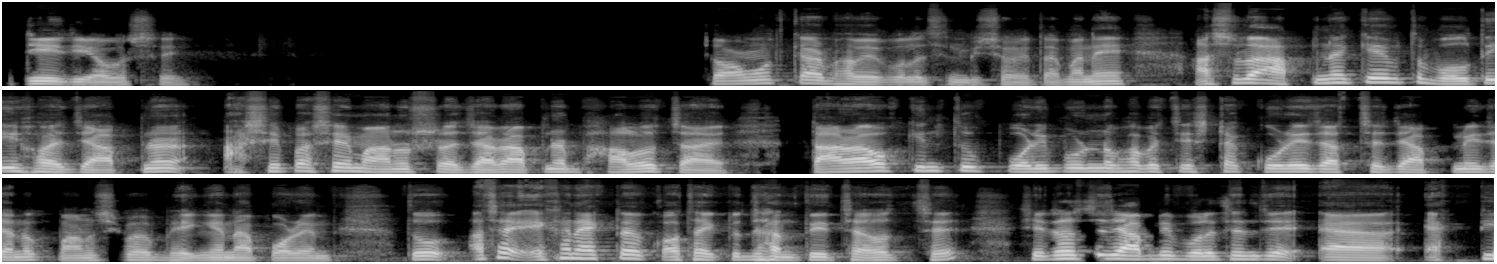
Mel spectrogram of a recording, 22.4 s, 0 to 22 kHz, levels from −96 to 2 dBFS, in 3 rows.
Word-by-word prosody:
জি, -, -, +3 dB, 0.2 s
জি, 115 Hz, -, -2 dB
অবশ্যই। 100 Hz, -2 st, -10 dB, 2.7 s
চমৎকারভাবে 135 Hz, -3 st, -2 dB
বলেছেন 105 Hz, 0 st, -8 dB
বিষয়টা। 100 Hz, 0 st, -9 dB
মানে 115 Hz, +3 st, -1 dB, 0.5 s
আসলে 170 Hz, +8 st, +1 dB
আপনাকেই 185 Hz, +4 st, 0 dB
তো -, -, -1 dB
বলতেই 125 Hz, +6 st, +2 dB
হয় 130 Hz, -3 st, +3 dB
যে, 120 Hz, -, +1 dB
আপনার 145 Hz, +8 st, 0 dB, 0.3 s
আশেপাশের 165 Hz, +2 st, -1 dB
মানুষরা 125 Hz, 0 st, +1 dB
যারা 115 Hz, +1 st, +4 dB
আপনার 130 Hz, +2 st, -2 dB, 0.2 s
ভালো 120 Hz, +3 st, +2 dB, 0.2 s
চায়, 95 Hz, -3 st, +1 dB, 0.5 s
তারাও 150 Hz, +5 st, +6 dB
কিন্তু 175 Hz, 0 st, -1 dB, 0.2 s
পরিপূর্ণভাবে 145 Hz, +1 st, +1 dB
চেষ্টা 140 Hz, +1 st, -4 dB, 0.2 s
করেই 145 Hz, 0 st, +4 dB
যাচ্ছে 125 Hz, +1 st, 0 dB
যে, 125 Hz, -, +1 dB
আপনি 125 Hz, +3 st, -3 dB
যেন 125 Hz, -, +1 dB, 0.2 s
মানসিকভাবে 115 Hz, +3 st, -4 dB
ভেঙে 110 Hz, +3 st, -1 dB
না 115 Hz, -, +2 dB
পড়েন। 110 Hz, -1 st, -1 dB, 0.4 s
তো -, -, 0 dB, 0.3 s
আচ্ছা, 235 Hz, -, +1 dB, 0.2 s
এখানে 210 Hz, -2 st, +2 dB
একটা 190 Hz, 0 st, +1 dB, 0.2 s
কথা 135 Hz, +2 st, +1 dB
একটু 140 Hz, +2 st, -6 dB
জানতে 135 Hz, -2 st, +1 dB
ইচ্ছা 130 Hz, 0 st, -1 dB
হচ্ছে, 120 Hz, +2 st, -4 dB, 0.4 s
সেটা 155 Hz, +1 st, 0 dB
হচ্ছে 180 Hz, +1 st, 0 dB
যে -, -, +8 dB
আপনি 160 Hz, +2 st, -2 dB
বলেছেন 150 Hz, +2 st, +2 dB
যে, 150 Hz, -, +3 dB, 0.3 s
আ -, -, +7 dB, 0.5 s
একটি 85 Hz, -, -5 dB
135 Hz, 135 wpm, -22 LUFS, 115-155 Hz, 2.7 s, যে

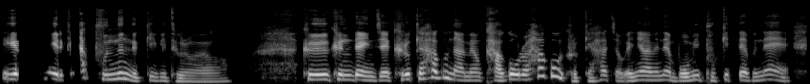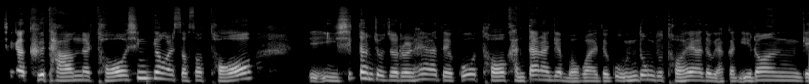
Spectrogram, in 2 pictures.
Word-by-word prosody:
이게 -, -, +8 dB, 0.2 s
몸이 -, -, -12 dB
이렇게 485 Hz, +2 st, +1 dB
딱 -, -, +3 dB
붓는 250 Hz, +2 st, 0 dB
느낌이 170 Hz, +1 st, -6 dB
들어요. 140 Hz, -1 st, -10 dB, 0.7 s
그 465 Hz, 0 st, +7 dB
근데 225 Hz, -, +5 dB
인제 190 Hz, 0 st, +1 dB
그렇게 470 Hz, -, +3 dB
하고 305 Hz, +3 st, +2 dB
나면 190 Hz, -6 st, -3 dB
각오를 225 Hz, +5 st, +4 dB
하고 390 Hz, +2 st, 0 dB
그렇게 160 Hz, -, -8 dB
하죠. 210 Hz, +7 st, -7 dB
왜냐하면 200 Hz, +2 st, -2 dB
몸이 175 Hz, +6 st, 0 dB
붓기 175 Hz, +5 st, -7 dB
때문에 190 Hz, -1 st, -4 dB, 0.2 s
제가 200 Hz, +3 st, +3 dB
그다음 190 Hz, -, +1 dB
날 200 Hz, -1 st, -2 dB
더 195 Hz, +4 st, +2 dB
신경을 285 Hz, -1 st, 0 dB
써서 185 Hz, 0 st, -5 dB
더 190 Hz, -, +2 dB, 0.5 s
이 -, -, -8 dB, 0.2 s
이 -, -, -7 dB
식단 255 Hz, -, +1 dB
조절을 190 Hz, -3 st, -1 dB
해야 235 Hz, +1 st, -3 dB
되고 210 Hz, +4 st, -3 dB
더 185 Hz, 0 st, 0 dB
간단하게 195 Hz, +2 st, -2 dB
먹어야 155 Hz, 0 st, -5 dB
되고 160 Hz, +2 st, -5 dB
운동도 200 Hz, +1 st, -4 dB
더 165 Hz, -3 st, -3 dB
해야 190 Hz, 0 st, 0 dB
되고 170 Hz, -2 st, -2 dB
약간 150 Hz, +3 st, -7 dB
이런 185 Hz, +2 st, -3 dB
게 165 Hz, -, -2 dB
195 Hz, 355 characters per minute, -25 LUFS, 170-230 Hz, 0.7 s, 이게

